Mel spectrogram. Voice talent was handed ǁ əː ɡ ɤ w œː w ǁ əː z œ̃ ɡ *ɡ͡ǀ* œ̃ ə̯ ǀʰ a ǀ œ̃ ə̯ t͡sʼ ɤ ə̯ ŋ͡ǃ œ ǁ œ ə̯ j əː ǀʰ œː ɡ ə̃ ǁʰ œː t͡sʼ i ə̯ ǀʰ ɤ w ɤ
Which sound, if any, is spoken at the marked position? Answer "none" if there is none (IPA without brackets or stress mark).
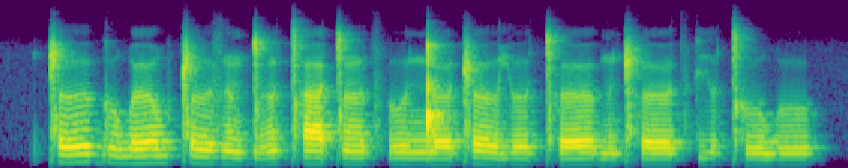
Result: ɡ͡ǀ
